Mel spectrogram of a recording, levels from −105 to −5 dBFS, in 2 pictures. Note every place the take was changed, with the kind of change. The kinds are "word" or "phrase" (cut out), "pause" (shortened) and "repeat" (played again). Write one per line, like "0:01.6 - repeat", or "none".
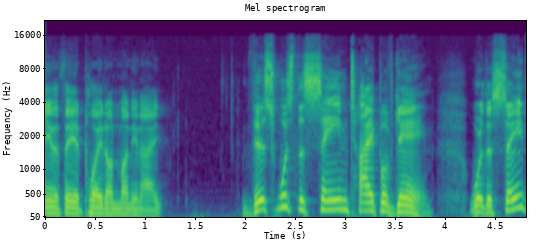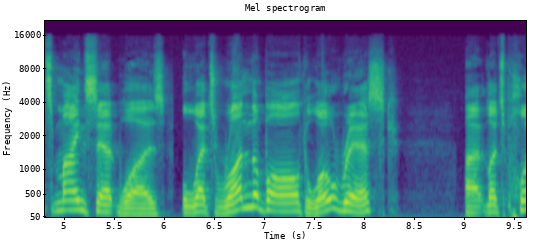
0:06.1 - pause
0:07.4 - word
